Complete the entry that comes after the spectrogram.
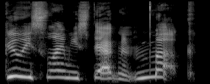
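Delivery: loud, high, disgusted yell that slows at the end. Acted. Alan yells in disgust at the worm dug from the muck, high and loud. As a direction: shout out the disgust, dragging the last words. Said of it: "yelled Alan".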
